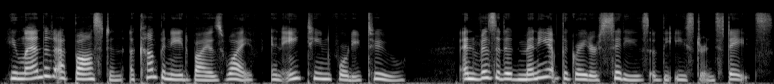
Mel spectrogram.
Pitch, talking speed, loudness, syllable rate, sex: 240 Hz, 180 wpm, -18 LUFS, 5.3 syllables/s, female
